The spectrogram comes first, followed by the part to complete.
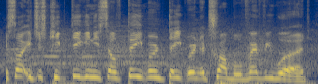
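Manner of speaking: ordinary delivery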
